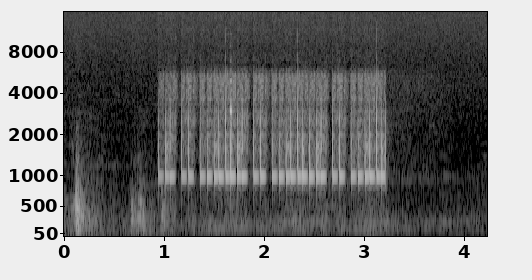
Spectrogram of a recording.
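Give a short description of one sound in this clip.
A young boy speaks in a high, beeping voice.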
